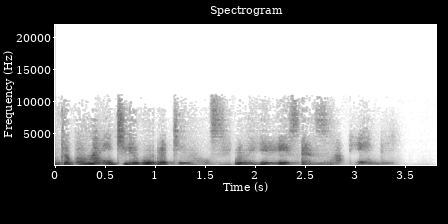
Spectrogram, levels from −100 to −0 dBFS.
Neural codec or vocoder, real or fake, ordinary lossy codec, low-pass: codec, 44.1 kHz, 0.9 kbps, DAC; fake; MP3, 48 kbps; 19.8 kHz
